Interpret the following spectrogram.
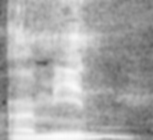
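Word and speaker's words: آمين: tidak mereka beda pendapat yang ketiga kesalahan membaca Amin yang diperselisihkan bolehnya dan batalnya salatnya yang pertama Hamzah dipanjangkan mim di tasydid dan ada huruf ya Dan ini paling sering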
